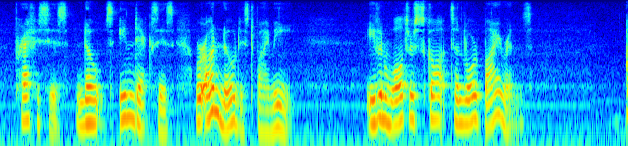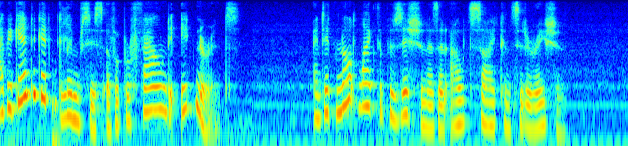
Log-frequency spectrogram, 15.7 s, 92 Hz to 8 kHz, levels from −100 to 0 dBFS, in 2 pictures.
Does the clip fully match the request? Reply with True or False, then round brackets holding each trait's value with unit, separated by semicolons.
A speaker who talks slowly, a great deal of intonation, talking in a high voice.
True (120 wpm; 6.4 semitones; 205 Hz)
